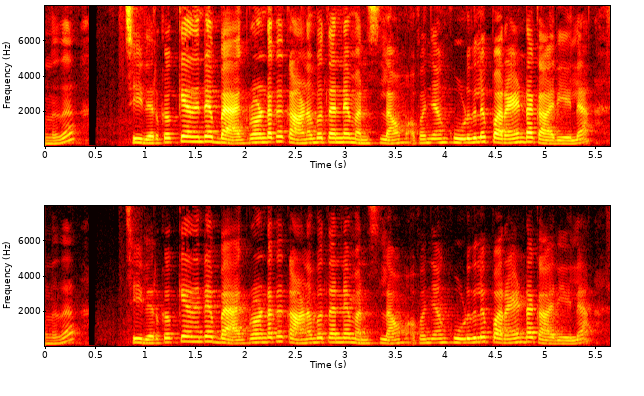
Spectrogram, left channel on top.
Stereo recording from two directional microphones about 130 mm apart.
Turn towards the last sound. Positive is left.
turn(degrees=25)  # may be behind; listen again after turning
